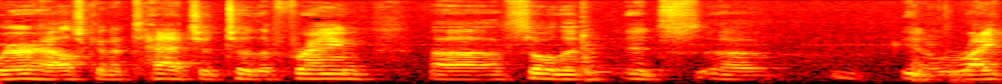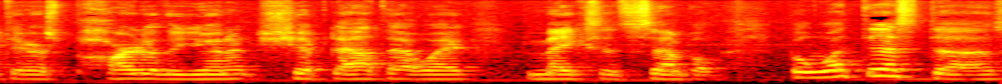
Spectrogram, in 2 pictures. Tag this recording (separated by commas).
Speech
